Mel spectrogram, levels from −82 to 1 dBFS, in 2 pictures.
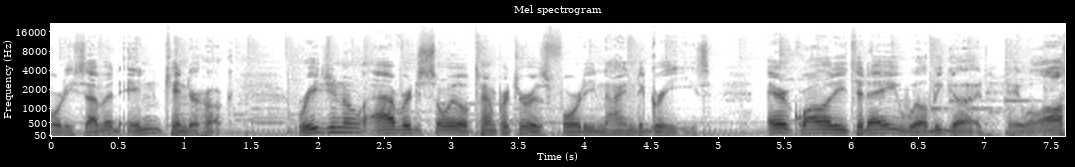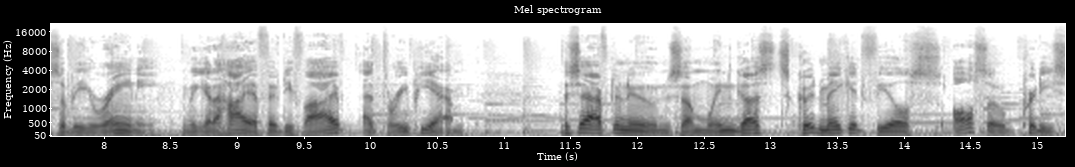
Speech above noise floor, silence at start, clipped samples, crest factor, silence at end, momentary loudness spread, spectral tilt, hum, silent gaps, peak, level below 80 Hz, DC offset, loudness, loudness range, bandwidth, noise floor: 20 dB; 0 s; under 0.1%; 16 dB; 0 s; 12 LU; -6 dB/octave; none; none; -10 dBFS; -46 dBFS; under 0.1%; -27 LUFS; 2 LU; 19.5 kHz; -46 dBFS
